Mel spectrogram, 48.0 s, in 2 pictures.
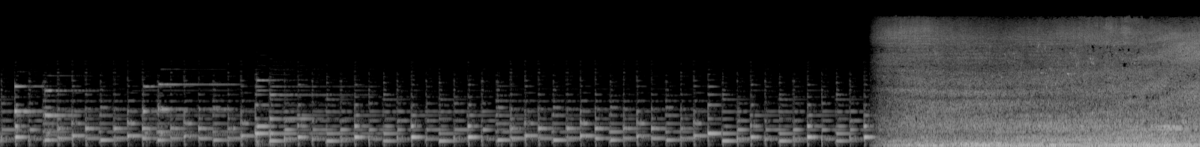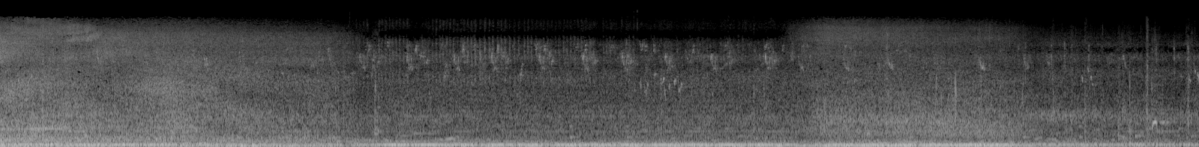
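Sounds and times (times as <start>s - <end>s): birds chirping: 17.6s - 23.5s, 29.3s - 47.9s
wind buffeting microphone: 36.2s - 47.9s.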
